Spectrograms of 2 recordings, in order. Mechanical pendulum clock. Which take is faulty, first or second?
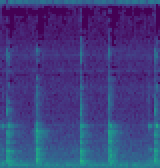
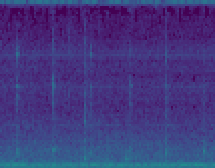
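first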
